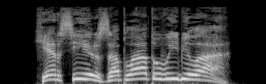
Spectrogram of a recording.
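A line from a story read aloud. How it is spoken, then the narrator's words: Loud yell. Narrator (Russian): заорала появившаяся в трюмном люке голова походного мастера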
